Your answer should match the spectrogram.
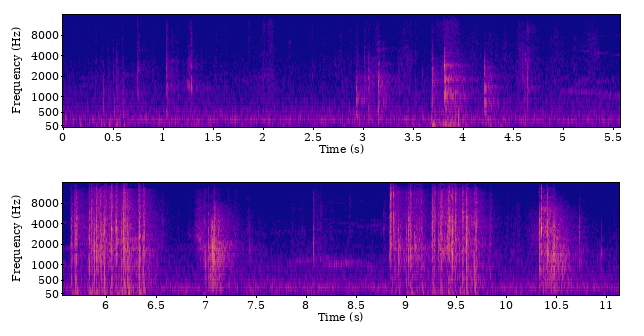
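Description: Tarot cards being shuffled and pulled during a reading, heard as faint papery riffles and sharp snaps that come in several short bursts, with quiet stretches in between.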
